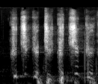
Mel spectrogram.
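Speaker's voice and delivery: rapid percussive ka-chicka noise; imitated clatter of hits. Speaker imitating eggs hitting a bus, rattling. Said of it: "and I hear".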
